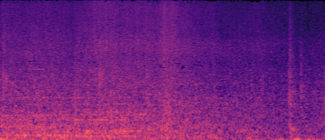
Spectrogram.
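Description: Sea surf: small waves breaking and their wash rushing over wet sand at the water's edge. It swells about a second or two in and eases a little toward the end.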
